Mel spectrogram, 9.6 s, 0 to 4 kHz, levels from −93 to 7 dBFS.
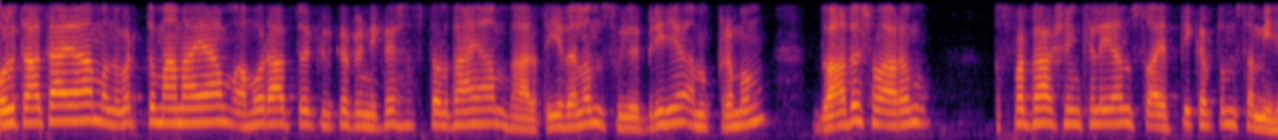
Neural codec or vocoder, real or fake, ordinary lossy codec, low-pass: codec, 24 kHz, 0.9 kbps, WavTokenizer, medium speech release version 1; fake; none; 3.6 kHz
